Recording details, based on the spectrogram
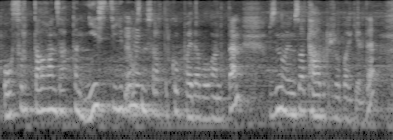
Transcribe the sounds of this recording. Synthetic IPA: wolˠsʊɾəp̚t̪ʰɑlˠʁɑnzɑt̪ːɑnːe̞st̪ejd̪ɪwʊsnejsʊɾɑqt̪ɑɾkʲʰɵpʰːɑjd̪ɑbo̞lˠʁɑnd̪əq̚t̪ɑn | b̥ɪzd̪ɪŋwo̞jəməzʁɑt̪ʰɑʁəbɪɾʒo̞bɑkʲʰe̞ld̪ɪ

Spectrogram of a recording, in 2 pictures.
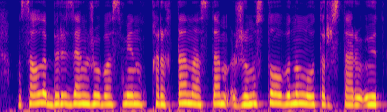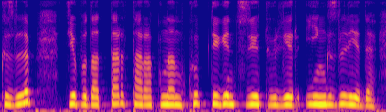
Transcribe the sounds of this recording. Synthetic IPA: məsɑlˠəbɪɾzɑŋʒo̞bɑsəme̞ɴqʰəɾəq̚t̪ɑnɑst̪ɑmʒʊməst̪ʰo̞bənəɴwo̞t̪əɾəst̪ɑɾəwɵt̪kʲɪzɪlɪp̚d̪̥ʲe̞put̪ɑt̪ːɑɾt̪ʰɑɾɑpənɑŋkʲʰɵp̚t̪e̞ɡʲe̞nt̪ʰʏze̞t̪ule̞ɾje̞ŋɡʲɪzɪle̞d̪ɪ

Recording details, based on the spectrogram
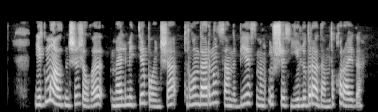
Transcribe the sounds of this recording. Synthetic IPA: je̞kʲɪməɴɑlˠt̪ənʃəʒəlˠʁəmælɪme̞t̪ːe̞ɾbo̞jənʃɑt̪ʰʊɾʁənd̪ɑɾənəɴsɑnəbe̞sməɴʏʃʒ̥ʏzje̞lubɪɾɑd̪ɑmd̪əqʰʊɾɑjd̪ə

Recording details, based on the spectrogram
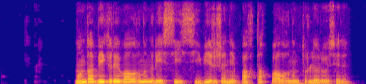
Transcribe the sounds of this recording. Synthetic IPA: mʊnd̪ɑbe̞kʲɪɾebɑlˠəʁənəɴɾe̞se̞jsibiɾʒæne̞bɑqt̪ɑq̚bɑlˠəʁənəɴt̪ʰʏɾle̞ɾɪwɵse̞d̪ɪ

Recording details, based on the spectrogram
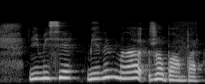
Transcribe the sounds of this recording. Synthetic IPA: ne̞me̞se̞me̞nɪŋmənɑʒo̞bɑmbɑɾ

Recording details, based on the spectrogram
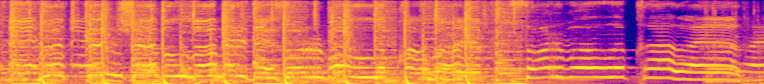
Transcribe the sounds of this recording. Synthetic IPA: wɵt̪kʲɪnʃɪbʊlˠwɵmɪɾd̪ezo̞ɾbo̞lˠəp̚qʰɑlˠmɑjəzoɾbolˠəp̚qʰɑlˠɑjə

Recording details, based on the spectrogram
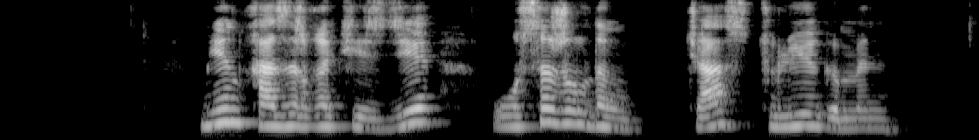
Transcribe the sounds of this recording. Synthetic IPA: me̞ɴqʰɑzɪɾɡʲɪkʲʰe̞zd̪e̞ | wo̞səʒəlˠd̪əɴ | ʒɑst̪ʰʏle̞ɡʲɪmɪn

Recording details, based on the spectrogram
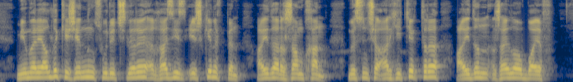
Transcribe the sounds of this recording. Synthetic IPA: mʲe̞mo̞ɾijalˠd̪əkʲʰe̞ʃe̞nːɪŋsuɾe̞t̪ʃɪle̞ɾɪʁɑzize̞ʃkʲe̞nofpe̞n | ɑjd̪ɑɾʒɑmχɑn | mɵsɪnʃɪɑrχʲijt̪ʲe̞k̚t̪oɾəɑjd̪ənʒɑjlˠɑwbɑje̞f

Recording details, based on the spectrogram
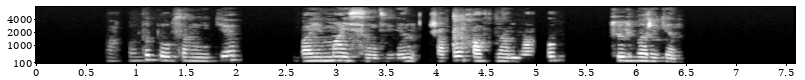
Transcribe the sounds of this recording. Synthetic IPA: ɑqəlˠd̪əbo̞lˠsɑɴneɡʲe̞ | bɑjmɑjsəɴd̪e̞ɡʲe̞nʒ̥ɑponχɑlˠqənɑnmɑqəlˠ | sɵzbɑɾe̞kʲe̞n

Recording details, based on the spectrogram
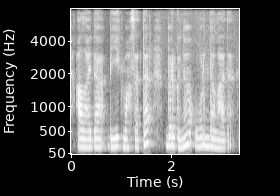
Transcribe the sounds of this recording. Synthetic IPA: ɑlˠɑjd̪ɑbijɪkmɑqsɑt̪ːɑɾbɪɾkʲʏnɪwo̞ɾənd̪ɑlˠɑd̪ə̰

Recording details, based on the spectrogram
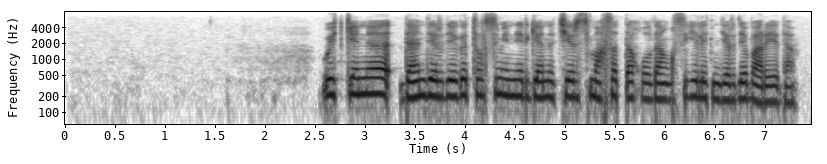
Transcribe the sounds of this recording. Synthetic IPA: wɵjt̪kʲe̞nɪd̪ænd̪e̞ɾd̪e̞ɡʲɪt̪ʰəlˠsəme̞ne̞ɾɡʲijɑnɪt̪ʰeɾɪsmɑqsɑt̪ːɑqʰo̞lˠd̪ɑɴʁəsəkʲʰe̞le̞t̪ɪnd̪e̞ɾd̪e̞bɑɾe̞d̪ɪ

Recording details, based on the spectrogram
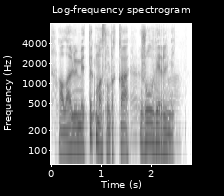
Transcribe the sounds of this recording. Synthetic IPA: ɑlˠælewme̞t̪ːɪkmɑsəlˠd̪əqːɑʒo̞lˠbe̞ɾɪlme̞̰jt̪̚

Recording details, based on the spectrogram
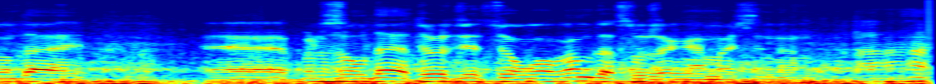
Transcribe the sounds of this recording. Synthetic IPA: o̞nd̪ɑ | əbɪɾʒəlˠd̪ɑt̪ʰɵɾt̪ʒe̞t̪solɑlˠʁɑmd̪ɑsolˠʒɑɴɑmæʃinɑ

